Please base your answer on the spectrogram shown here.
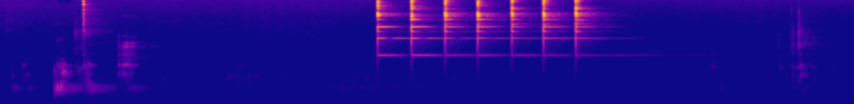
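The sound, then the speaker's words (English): At a dinner gathering in a host's home, a fork taps a glass seven times in a quick, even rhythm, each strike a bright, high ringing clink that lingers, over a low background murmur with a few soft clatters before and after. “So I took my fork.”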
